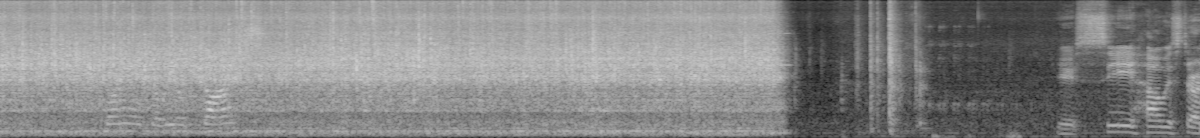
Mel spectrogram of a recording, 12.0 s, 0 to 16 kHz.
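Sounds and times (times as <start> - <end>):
food processor grinding: 0.0 - 8.0.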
